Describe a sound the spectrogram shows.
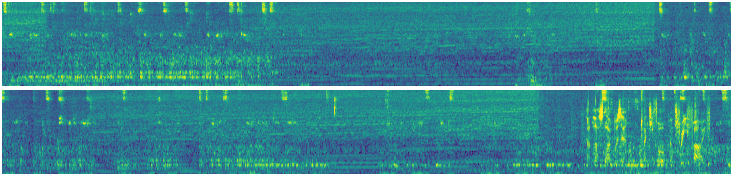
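A race car engine drones steadily, rising and falling in pitch with gear changes.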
